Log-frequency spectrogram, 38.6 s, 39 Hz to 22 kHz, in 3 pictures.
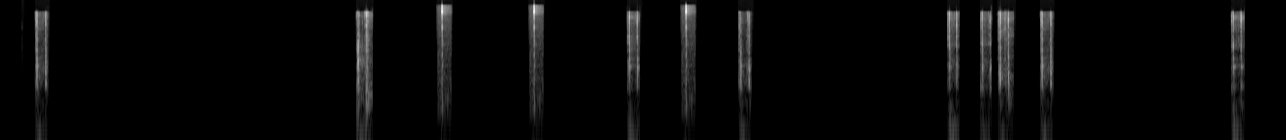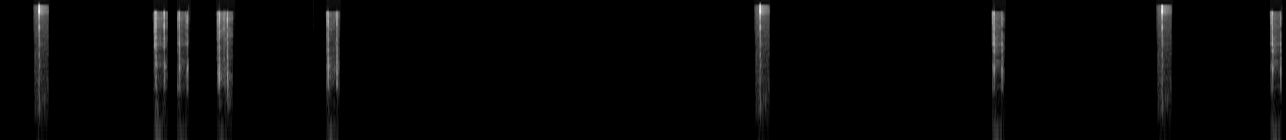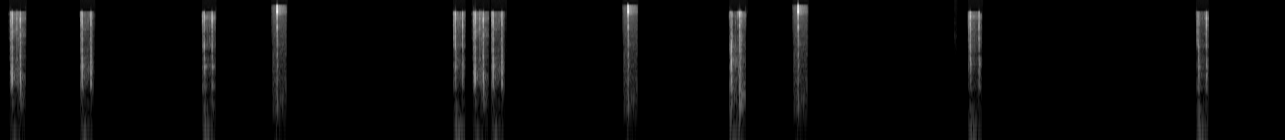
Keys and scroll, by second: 0.2 Return, 3.5 space, 9.3 2, 9.7 8, 9.8 0, 10.2 Return, 14.3 1, 14.6 8, 14.9 0, 16.0 Return, 25.5 typing, 26.4 Return, 30.1 2, 30.3 0, 30.5 Return, 32.9 space, 35.3 Delete.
